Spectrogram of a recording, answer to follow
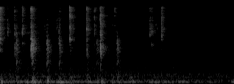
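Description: Typing on a computer keyboard: a quick run of about a dozen keystrokes, a short phrase typed out, stopping a little before the end.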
